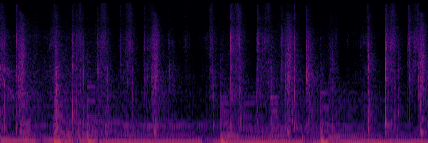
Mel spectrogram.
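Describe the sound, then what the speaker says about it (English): A large deck of cards for the solo card game Eila and Something Shiny is shuffled by hand, giving close, repeated riffling bursts with sharp taps in between. "We need to shuffle this deck really good because we have lots of cards"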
